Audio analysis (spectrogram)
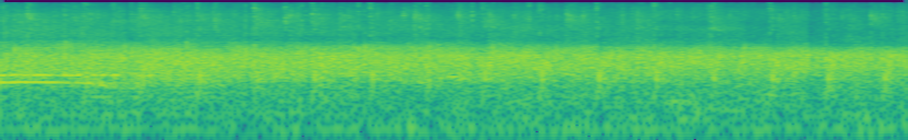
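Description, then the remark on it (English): A crowd applauds steadily, a dense wash of many hands clapping at a constant, fairly loud level for several seconds with no voices on top. “Yeah, that's a better place for you to clap.”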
